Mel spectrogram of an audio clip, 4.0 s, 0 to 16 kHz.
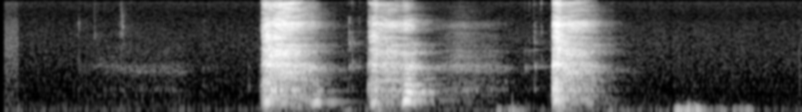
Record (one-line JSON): {"three_cough_length": "4.0 s", "three_cough_amplitude": 2784, "three_cough_signal_mean_std_ratio": 0.36, "survey_phase": "beta (2021-08-13 to 2022-03-07)", "age": "18-44", "gender": "Female", "wearing_mask": "No", "symptom_none": true, "smoker_status": "Never smoked", "respiratory_condition_asthma": false, "respiratory_condition_other": false, "recruitment_source": "REACT", "submission_delay": "11 days", "covid_test_result": "Negative", "covid_test_method": "RT-qPCR"}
